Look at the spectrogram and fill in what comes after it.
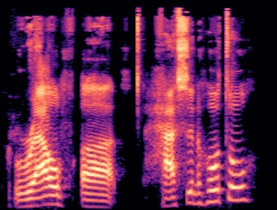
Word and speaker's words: Ralph Hasenhüttl: Ralph Hasenhüttl.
